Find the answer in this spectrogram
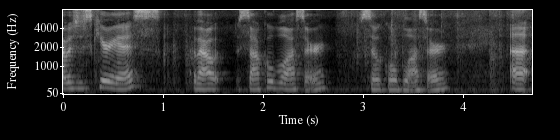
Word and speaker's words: Blosser: I'm just I was just curious about Sak Blosser. So, Blosser. Uh, it's apparently sle blosser rhymes with glosser.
